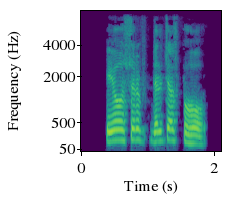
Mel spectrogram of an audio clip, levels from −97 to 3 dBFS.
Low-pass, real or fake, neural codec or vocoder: 7.2 kHz; real; none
